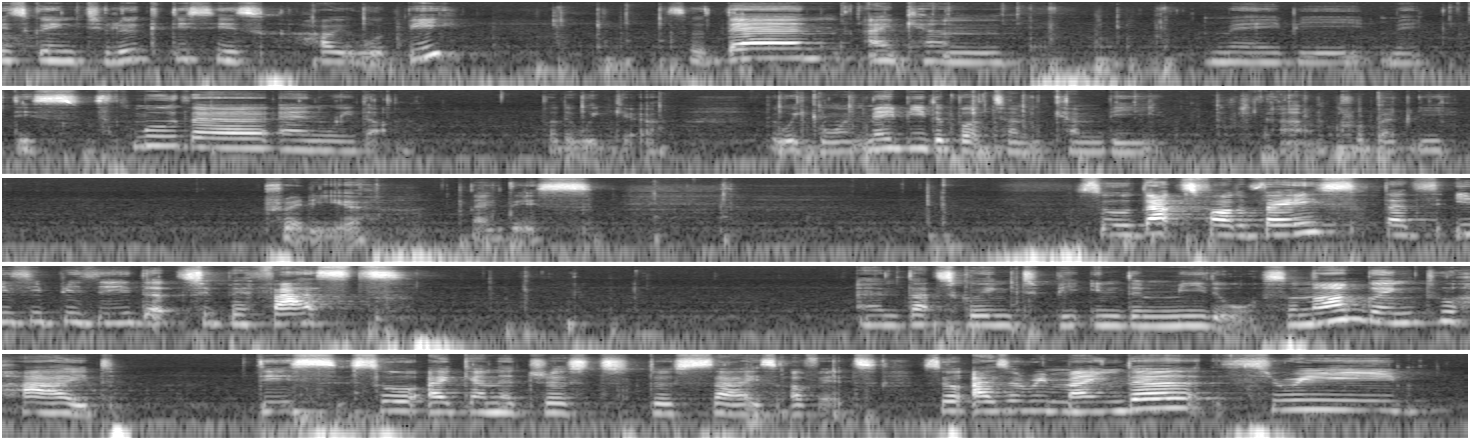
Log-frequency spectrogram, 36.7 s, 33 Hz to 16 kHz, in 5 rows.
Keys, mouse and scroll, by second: 0.3-2.2 drag, 2.6 Tab, 5.6 ctrl+b, 7.6 a, 7.7 Tab, 12.0 Tab, 12.8-15.3 middle drag, 14.1 ctrl+b, 16.9 a, 17.0 Tab, 19.3 KP_1, 23.8 Tab, 24.5 a, 25.0 g.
